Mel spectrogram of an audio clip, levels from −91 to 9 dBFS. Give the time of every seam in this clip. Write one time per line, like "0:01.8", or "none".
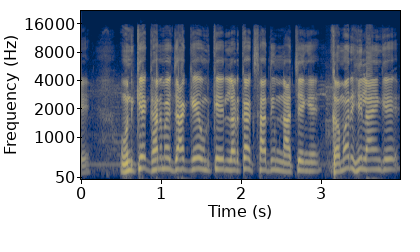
0:03.0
